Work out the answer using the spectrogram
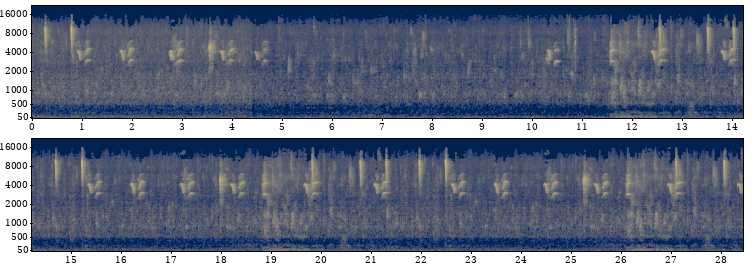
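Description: A small bird calling steadily with short, sharp, high chirps, roughly two a second. Three brief low rumbles come in about midway, later, and near the end.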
